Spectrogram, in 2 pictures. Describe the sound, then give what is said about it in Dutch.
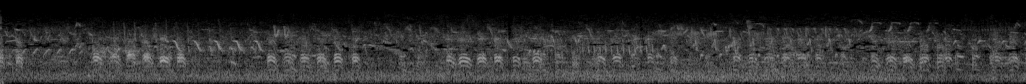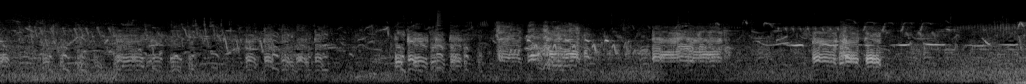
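Geese honk continuously as they wake at a small bird lake at dawn, with light rain beginning to patter. Many overlapping nasal calls keep up a loud, steady chorus, and other birds chirp among them. A few sharper bursts come near the end. “Je hoort inderdaad de ganzen als het ware ook wakker worden.”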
